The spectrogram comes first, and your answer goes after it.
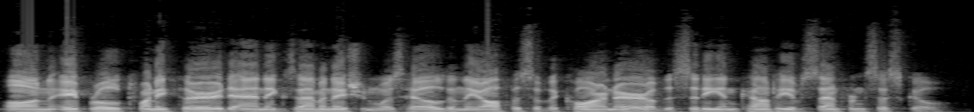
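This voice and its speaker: A male radio announcer reading closing credits and case results in a measured, formal broadcast manner. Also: fairly low pitch, steady tone, sharp tone. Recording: dull 1950s radio transcription with music.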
